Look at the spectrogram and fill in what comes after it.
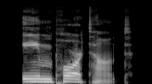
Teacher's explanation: in the word important the stress is on the second syllable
